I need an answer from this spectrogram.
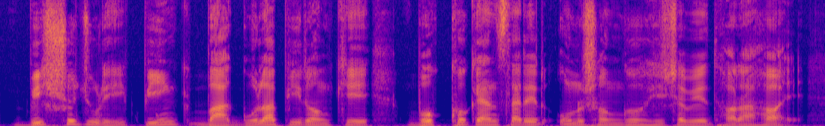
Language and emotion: Bengali, neutral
